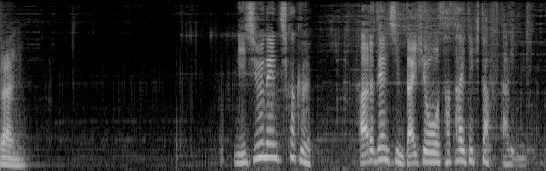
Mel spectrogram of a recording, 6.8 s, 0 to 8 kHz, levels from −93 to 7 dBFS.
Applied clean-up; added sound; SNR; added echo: neural separator model SepFormer DNS4.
